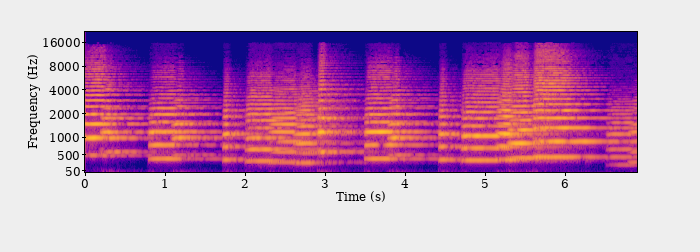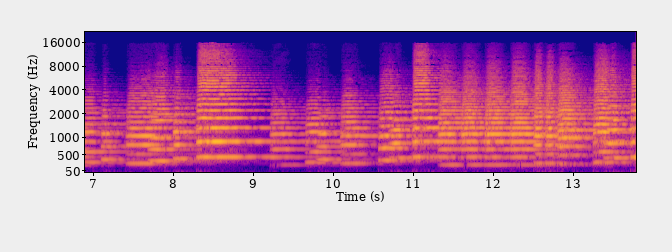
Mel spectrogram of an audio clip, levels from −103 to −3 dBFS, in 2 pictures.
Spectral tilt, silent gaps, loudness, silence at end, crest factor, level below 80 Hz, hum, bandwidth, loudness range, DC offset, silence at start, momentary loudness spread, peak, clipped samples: 1 dB/octave; none; -23 LUFS; 0 s; 18 dB; -80 dBFS; none; 16 kHz; 4 LU; under 0.1%; 0 s; 14 LU; -6 dBFS; under 0.1%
